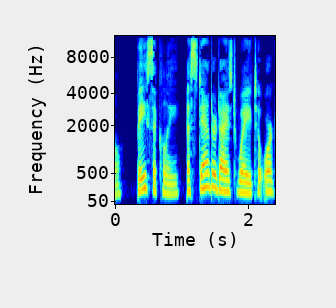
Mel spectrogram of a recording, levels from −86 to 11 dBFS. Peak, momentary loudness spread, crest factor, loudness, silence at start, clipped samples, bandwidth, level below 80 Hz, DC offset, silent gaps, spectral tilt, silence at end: -4 dBFS; 7 LU; 16 dB; -21 LUFS; 0 s; under 0.1%; 12 kHz; -72 dBFS; under 0.1%; none; -4 dB/octave; 0 s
